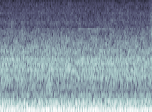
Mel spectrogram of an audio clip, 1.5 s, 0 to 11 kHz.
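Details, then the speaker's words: BMW 5/3 Series with earlier cylinder 4 misfire and throttle codes, after cleaning the throttle body (VANOS sensors also replaced): steady, even low idle with no surging or stumbling; the earlier idle and stalling problem is solved. "so now my car is idling a lot better just cleaning my um Auto throttle so that's what solved my RPM problems"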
